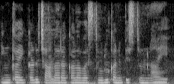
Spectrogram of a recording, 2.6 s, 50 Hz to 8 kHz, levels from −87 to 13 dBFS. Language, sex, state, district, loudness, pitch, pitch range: Telugu, female, Telangana, Komaram Bheem, -17 LUFS, 225 Hz, 220-235 Hz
